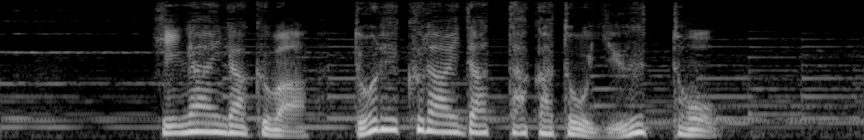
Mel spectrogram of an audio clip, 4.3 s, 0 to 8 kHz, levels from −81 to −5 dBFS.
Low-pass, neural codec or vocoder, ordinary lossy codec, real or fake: none; none; none; real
